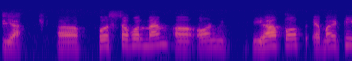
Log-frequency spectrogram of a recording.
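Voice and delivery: very faint, far from the mic; barely audible. Real, not acted. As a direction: voice too low to hear. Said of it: "but your voice is very low".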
